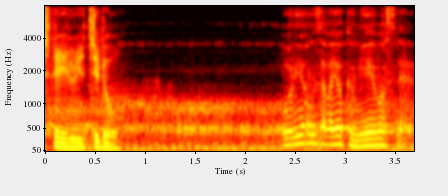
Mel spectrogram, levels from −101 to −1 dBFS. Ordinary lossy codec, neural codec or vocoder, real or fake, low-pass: none; codec, 16 kHz, 8 kbps, FunCodec, trained on LibriTTS, 25 frames a second; fake; none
